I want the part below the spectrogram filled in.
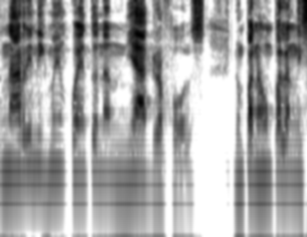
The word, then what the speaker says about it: Niagara Falls: This is called, ang pronunciation ko niyan ay Niagara Falls. Di ba? Ganun tayo, Niagara Falls. Pagdating pala, yung totoo palang pronunciation niyan ay Niagara Falls.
